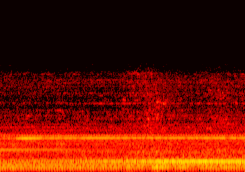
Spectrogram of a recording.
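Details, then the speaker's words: Daihatsu Ayla in neutral without handbrake, AC off (worse with AC on): idle sits high and surges, roaring erratically and not dropping; high erratic idle from faulty ISC (idle speed control) valve needing replacement. "Meraung-meraung nggak jelas gitu."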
